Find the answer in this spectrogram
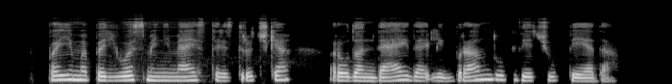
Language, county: Lithuanian, Alytus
